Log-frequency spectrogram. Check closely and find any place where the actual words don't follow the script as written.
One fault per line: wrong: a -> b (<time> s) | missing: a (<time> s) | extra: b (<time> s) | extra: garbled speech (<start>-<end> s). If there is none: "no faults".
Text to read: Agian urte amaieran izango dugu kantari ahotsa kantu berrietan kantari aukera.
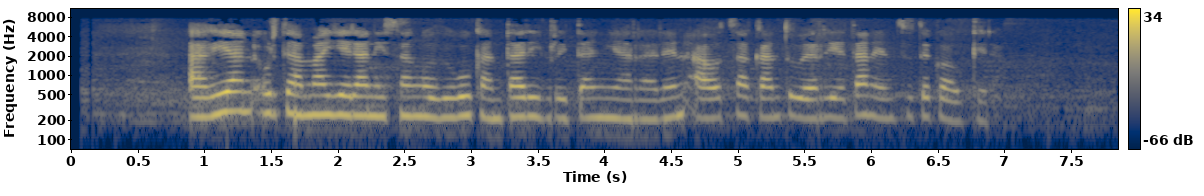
extra: britainiarraren (3.6 s)
wrong: kantari -> entzuteko (6.1 s)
